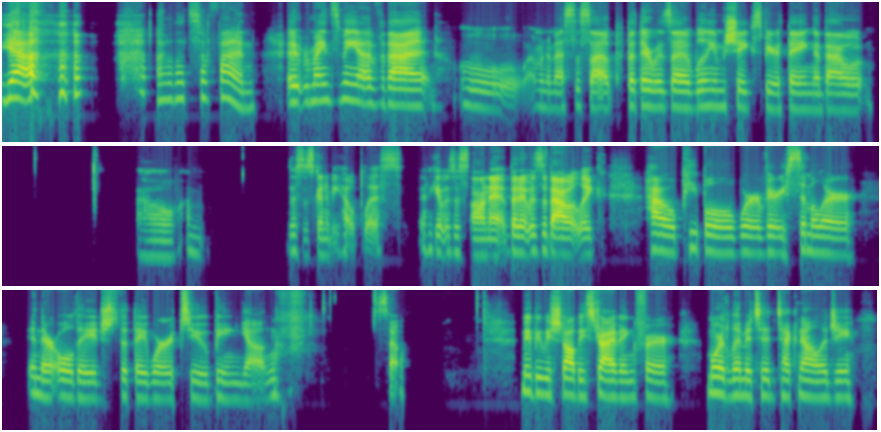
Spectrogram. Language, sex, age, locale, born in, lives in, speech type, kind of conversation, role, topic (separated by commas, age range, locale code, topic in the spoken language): English, female, 35-39, en-US, United States, United States, conversation, podcast, guest, What are some effective ways to create a healthy balance between digital devices and everyday life?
